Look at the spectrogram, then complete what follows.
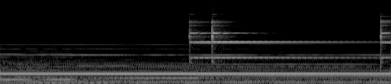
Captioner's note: bell rings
